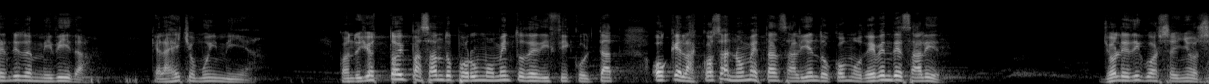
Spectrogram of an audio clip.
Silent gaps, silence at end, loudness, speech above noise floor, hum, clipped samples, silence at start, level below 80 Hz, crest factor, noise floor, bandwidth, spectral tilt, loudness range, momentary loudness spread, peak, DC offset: none; 0 s; -25 LUFS; 39 dB; none; under 0.1%; 0 s; -64 dBFS; 20 dB; -63 dBFS; 12 kHz; -5.5 dB/octave; 6 LU; 10 LU; -6 dBFS; under 0.1%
